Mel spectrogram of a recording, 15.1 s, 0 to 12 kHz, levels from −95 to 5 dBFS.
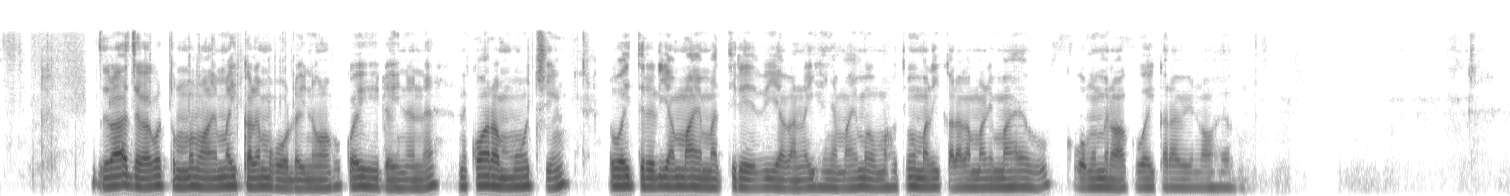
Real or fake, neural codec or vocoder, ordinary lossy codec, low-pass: fake; codec, 16 kHz, 16 kbps, FunCodec, trained on Chinese and English, 50 frames a second; none; 7.2 kHz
